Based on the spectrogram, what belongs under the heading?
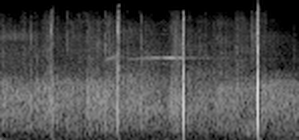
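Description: Audience clapping in a slow, steady rhythm as a staff member comes up to the stage: four sharp, loud claps spaced evenly about two-thirds of a second apart, over a quiet background hum with no talking.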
